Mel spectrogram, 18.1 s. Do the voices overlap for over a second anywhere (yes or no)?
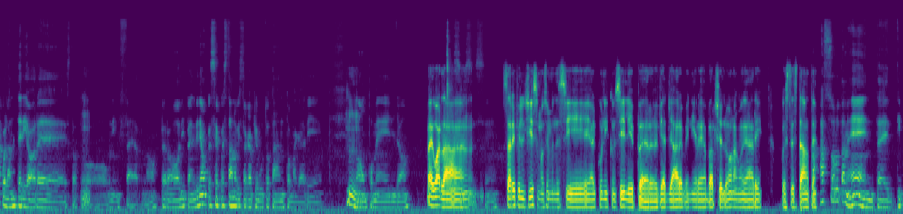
no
